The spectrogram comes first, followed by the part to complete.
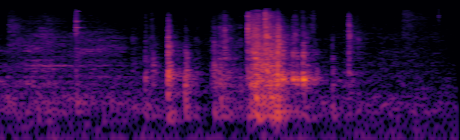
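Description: Hands fetching and picking up blender pens: light plastic clicks, and a short clattering rustle about two-thirds of the way in.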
